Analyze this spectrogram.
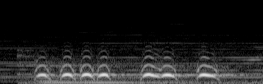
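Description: An owl hoots seven times: a quick run of four, then a pair, then a single hoot. The calls sound clear over a faint low background hum.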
